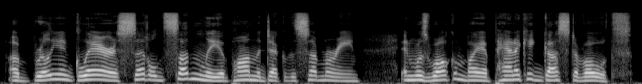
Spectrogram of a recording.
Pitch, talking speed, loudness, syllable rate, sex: 190 Hz, 185 wpm, -18 LUFS, 5.6 syllables/s, female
